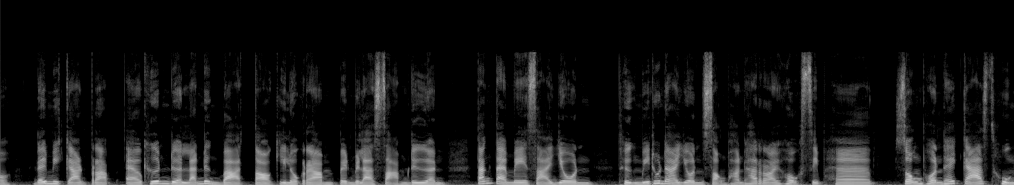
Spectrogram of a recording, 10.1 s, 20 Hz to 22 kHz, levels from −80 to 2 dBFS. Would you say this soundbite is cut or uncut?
cut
